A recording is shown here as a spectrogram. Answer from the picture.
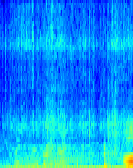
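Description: A steady low mechanical hum like an idling engine, with faint voices behind it. A woman's voice starts near the end.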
